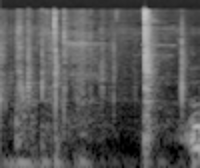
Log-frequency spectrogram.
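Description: Faint rustling of a hand handling a fabric crochet-hook case, with one sharp click about one and a half seconds in.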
